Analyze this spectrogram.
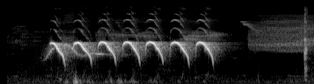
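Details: Tame Javan myna (jalak kebo) singing while perched on a person's hand, giving a run of seven loud, evenly spaced downslurred whistles, about four per second, then a brief hiss of noise.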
